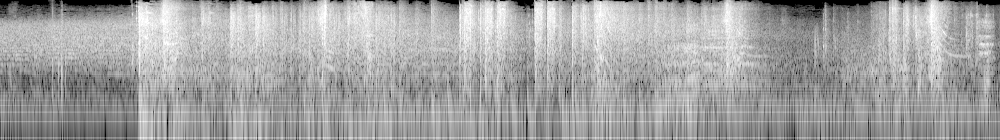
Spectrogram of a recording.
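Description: Film action soundtrack: a sudden loud hit about a second and a half in, then rapid, dense gunfire with many quick shots, mixed with score and sound effects.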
